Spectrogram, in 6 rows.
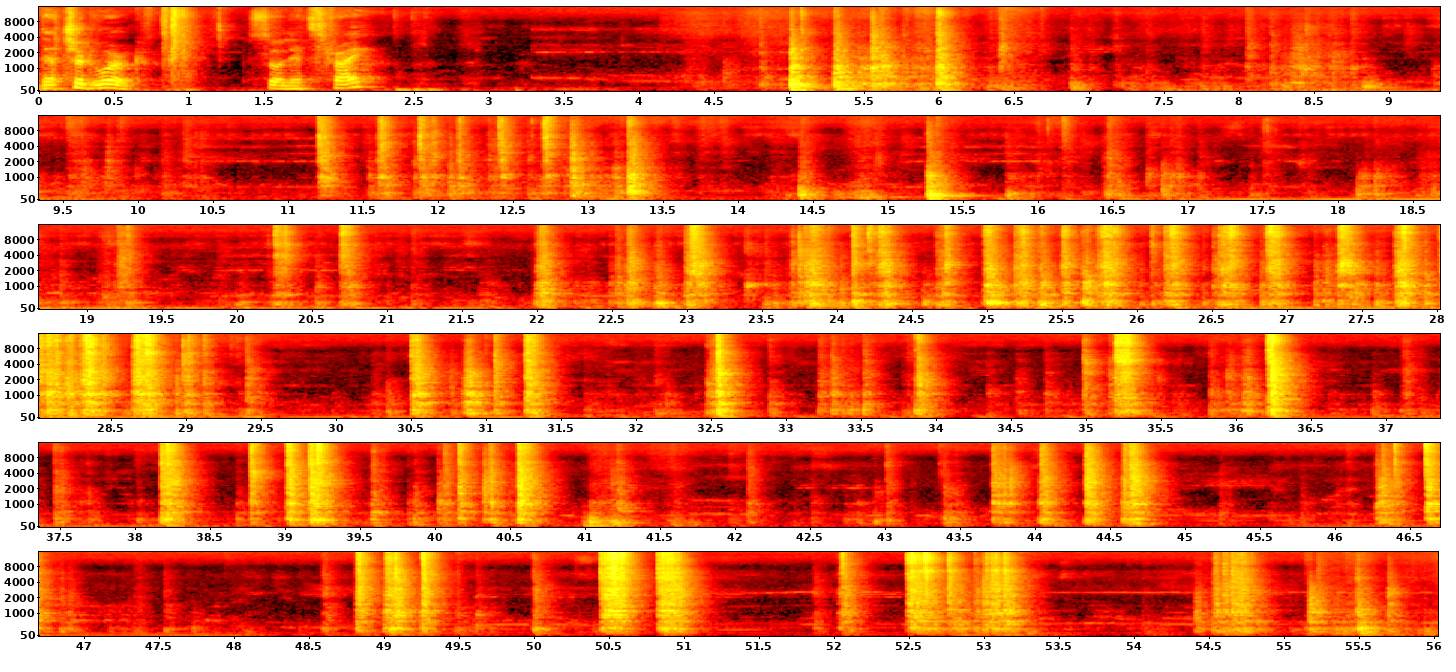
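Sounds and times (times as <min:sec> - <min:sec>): knife scraping plastic: 0:22.0 - 0:29.6.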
